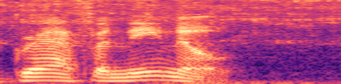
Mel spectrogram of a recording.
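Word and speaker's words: Graffagnino: graffinino it's g-r-a-f-f-a-g-n-i-n-o and that g is silent in the middle well you know what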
